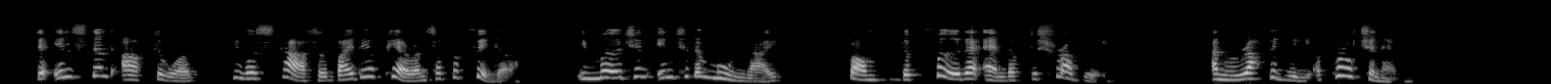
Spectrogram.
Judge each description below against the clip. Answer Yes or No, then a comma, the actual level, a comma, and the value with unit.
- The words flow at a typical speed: No, slow, 105 wpm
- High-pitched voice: Yes, very high, 265 Hz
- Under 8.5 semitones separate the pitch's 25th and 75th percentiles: No, wide, 8.9 semitones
